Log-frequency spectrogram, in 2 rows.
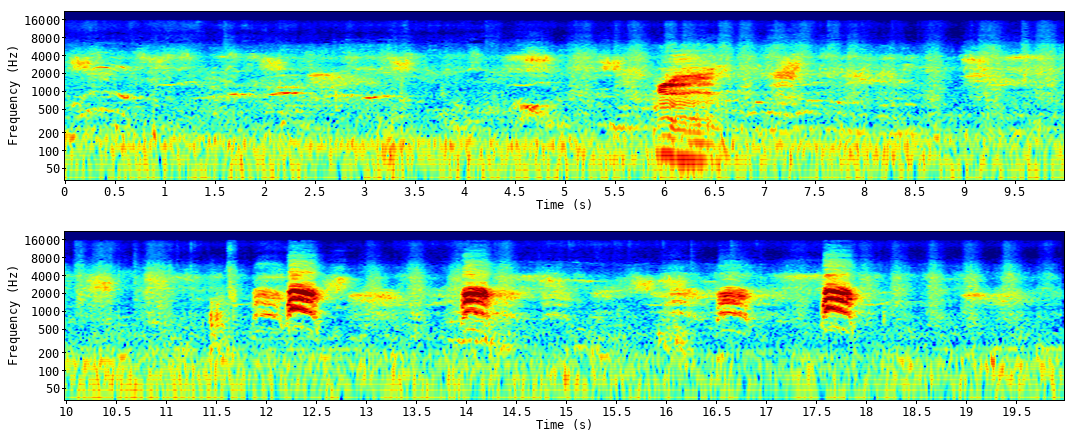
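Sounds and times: crow cawing: 0:11.9 - 0:13.3, 0:13.9 - 0:14.4, 0:16.1 - 0:16.9, 0:17.6 - 0:18.0.

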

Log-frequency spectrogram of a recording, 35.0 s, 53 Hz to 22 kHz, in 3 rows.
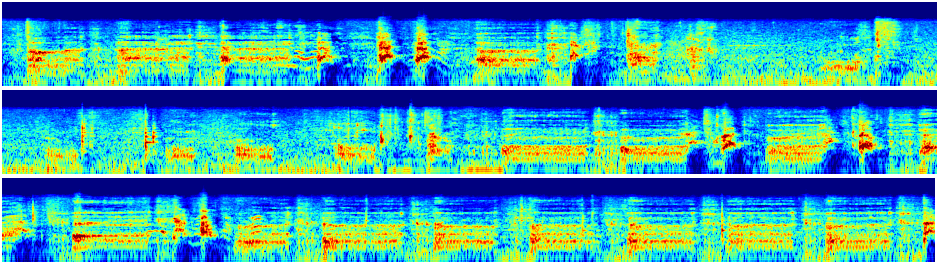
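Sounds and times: dog growling: 0:00.3 - 0:04.7, 0:05.3 - 0:09.0, 0:13.4 - 0:15.2, 0:15.8 - 0:35.0
dog barking: 0:04.0 - 0:05.6, 0:07.1 - 0:07.4, 0:20.2 - 0:21.0, 0:21.9 - 0:22.7, 0:25.5 - 0:26.1.

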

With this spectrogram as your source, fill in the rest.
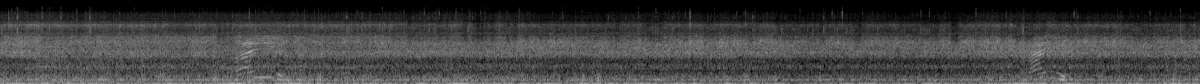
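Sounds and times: wind buffeting microphone: 0:00.0 - 0:08.6.

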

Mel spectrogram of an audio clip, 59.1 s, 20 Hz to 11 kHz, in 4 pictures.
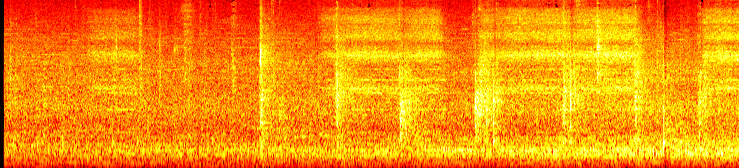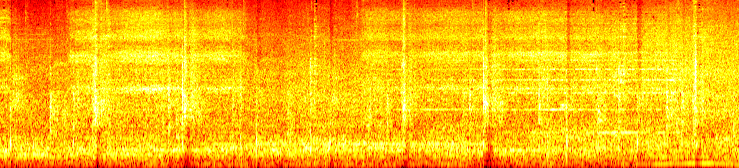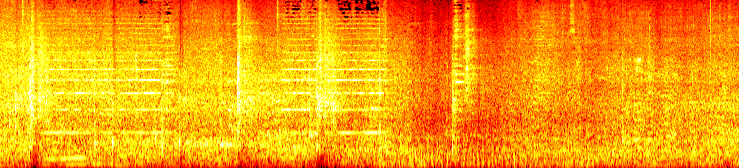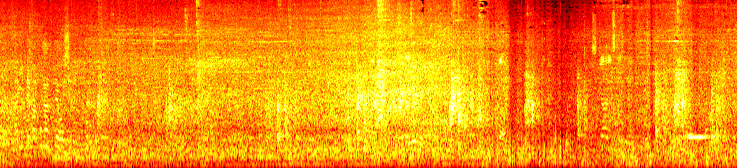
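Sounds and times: tram rumble: 0:00.0 - 0:59.0
tram wheels clacking over rails: 0:00.1 - 0:59.0
faint wheel squeal: 0:57.7 - 0:58.6.

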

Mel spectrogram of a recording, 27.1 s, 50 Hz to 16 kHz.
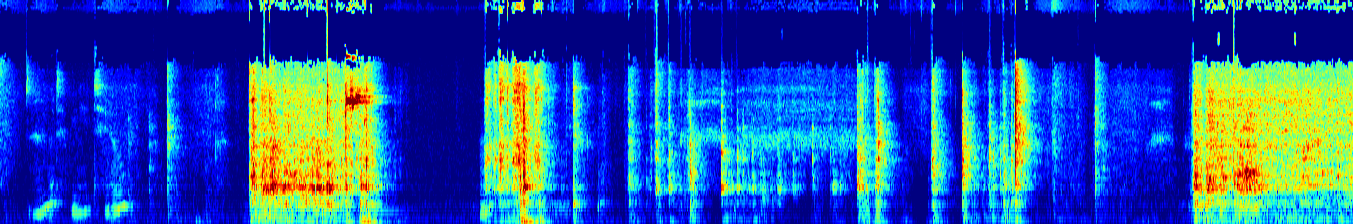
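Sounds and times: objects knocking and scraping: 0:09.7 - 0:22.4.

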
